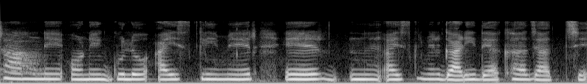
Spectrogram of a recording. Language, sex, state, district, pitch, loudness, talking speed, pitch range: Bengali, female, West Bengal, Cooch Behar, 235 Hz, -12 LUFS, 80 wpm, 225-240 Hz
